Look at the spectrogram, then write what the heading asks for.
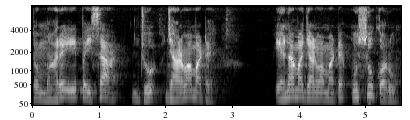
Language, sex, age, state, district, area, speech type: Gujarati, male, 30-45, Gujarat, Kheda, rural, spontaneous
